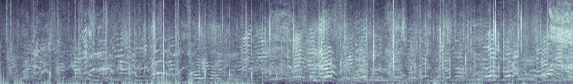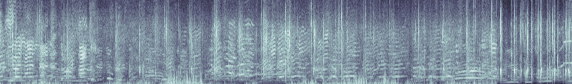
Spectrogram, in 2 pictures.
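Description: Children chatter and shout outdoors.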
